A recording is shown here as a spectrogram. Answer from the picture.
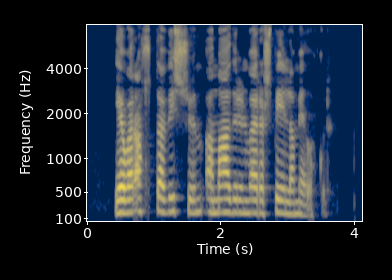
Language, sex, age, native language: Icelandic, female, 60-69, Icelandic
